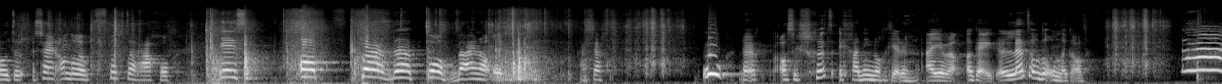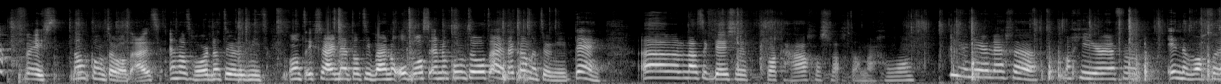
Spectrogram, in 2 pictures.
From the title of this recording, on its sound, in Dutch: Fijne achtergrondgeluiden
